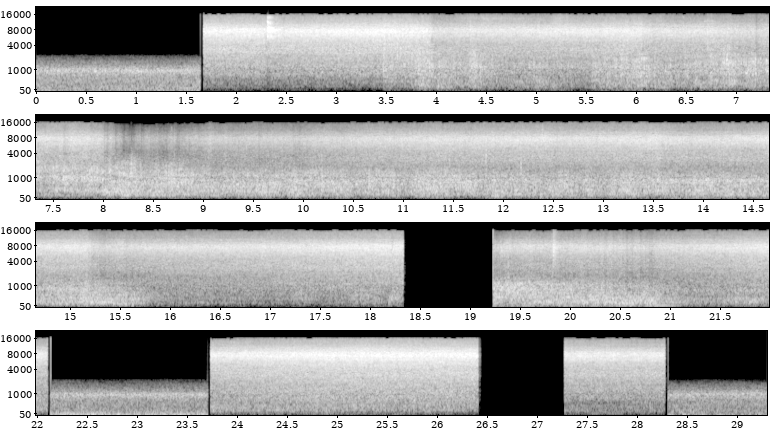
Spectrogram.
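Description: Heavy rain hissing with long rolling rumbles of thunder, strongest in the middle. The sound drops out briefly to silence twice where clips are joined.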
